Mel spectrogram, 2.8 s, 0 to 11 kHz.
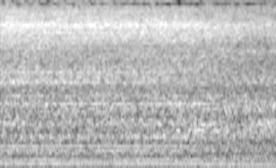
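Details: Ford Taurus, unused for 7 years, after alternator replacement and charging at 14.5 V: steady, even idle with a smooth engine hum and a faint belt whir, no misses or knocks; normal idle.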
